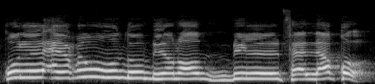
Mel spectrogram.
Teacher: دیکھیں قاف میں جنبش آئی، اس کو قلقلہ کہتے ہیں۔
